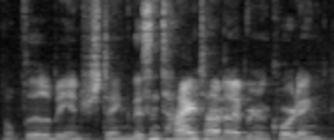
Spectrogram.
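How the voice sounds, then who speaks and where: A man's voice: mid-range voice, expressive, racing, a bit bright. A young man giving rambling, self-mocking commentary over his own card game, talking casually to viewers. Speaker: gaming video host.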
